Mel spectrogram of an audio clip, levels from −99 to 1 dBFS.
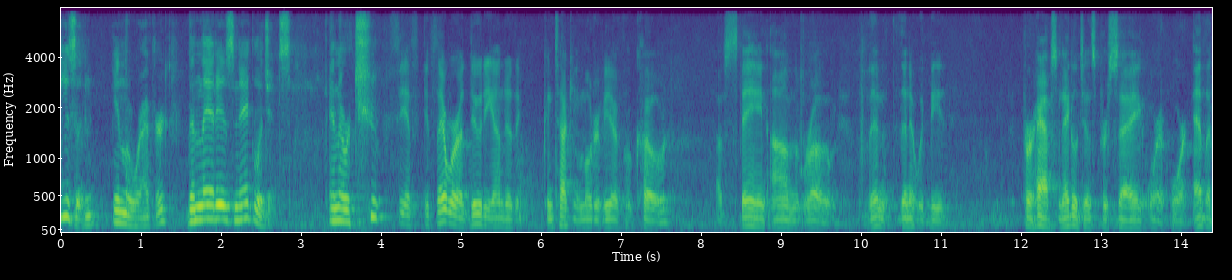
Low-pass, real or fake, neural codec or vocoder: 7.2 kHz; fake; codec, 16 kHz, 2 kbps, FunCodec, trained on Chinese and English, 25 frames a second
